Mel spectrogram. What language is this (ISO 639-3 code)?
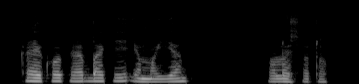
mas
